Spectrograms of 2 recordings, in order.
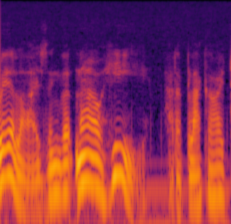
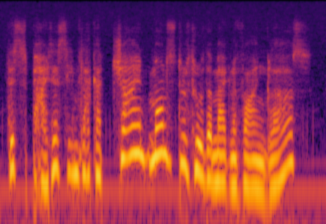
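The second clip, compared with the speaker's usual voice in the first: put-on high, louder girl's voice in wonder; young girl awed by the magnified spider; amazed girl; 11 semitones higher, 7 dB louder than usual. A narrator's reading. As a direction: marvel at the giant spider.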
